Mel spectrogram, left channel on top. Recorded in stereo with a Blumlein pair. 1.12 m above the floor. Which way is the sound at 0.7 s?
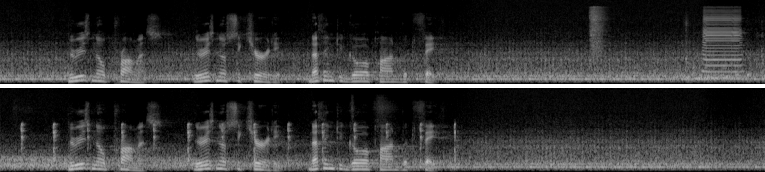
5° right.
